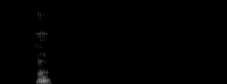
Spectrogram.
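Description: One brief, noisy vocal sound from a man close to his microphone, a breath-like grunt lasting about a quarter of a second, a little under half a second in.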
